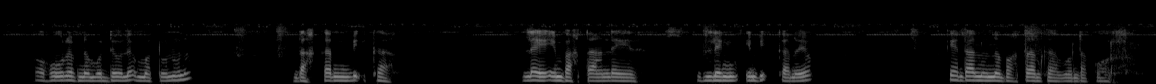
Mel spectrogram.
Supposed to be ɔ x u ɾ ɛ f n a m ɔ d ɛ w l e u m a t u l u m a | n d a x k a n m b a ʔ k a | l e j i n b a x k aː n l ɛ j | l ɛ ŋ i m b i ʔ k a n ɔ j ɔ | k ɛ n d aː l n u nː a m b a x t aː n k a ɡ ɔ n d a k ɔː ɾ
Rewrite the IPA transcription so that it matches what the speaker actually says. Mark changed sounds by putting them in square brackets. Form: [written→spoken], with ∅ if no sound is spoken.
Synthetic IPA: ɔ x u ɾ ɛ f n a m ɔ d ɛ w l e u m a t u l u [m→n] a | n d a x k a n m b [a→i] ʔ k a | l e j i [n→m] b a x [k→t] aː n l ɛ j | l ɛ ŋ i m b i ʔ k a n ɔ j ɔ | k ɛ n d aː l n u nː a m b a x t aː n k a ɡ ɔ n d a k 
